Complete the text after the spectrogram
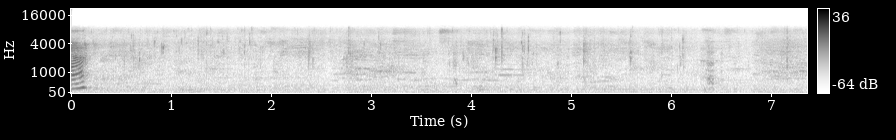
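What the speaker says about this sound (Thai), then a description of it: "พอเทน้ำปูนใส ใส่เรียบร้อยค่ะ" Limewater made from white slaked lime, the kind used with betel, is poured into a container in a kitchen while candying kaffir limes, a soft steady splashing trickle that stays quiet and low throughout.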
